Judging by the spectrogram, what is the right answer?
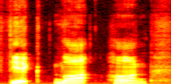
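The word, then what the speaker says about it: Thích Nhất Hạnh: yeah that's that's vietnamese the name is pronounced thick not han uh they're they at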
